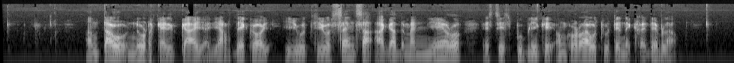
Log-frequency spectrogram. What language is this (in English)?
Esperanto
